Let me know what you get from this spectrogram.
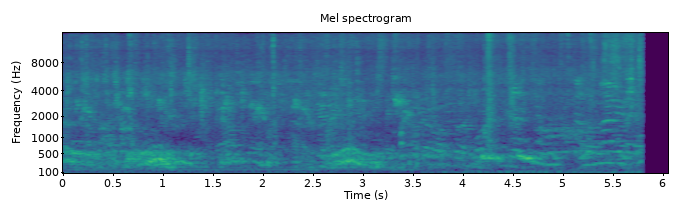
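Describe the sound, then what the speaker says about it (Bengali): Pigeons in a loft coo with soft, throaty, rolling calls repeating every second or two nearby, while someone talks over them. "দেখতে পারতেছেন অসাধারণ কিছু কবুতর আমরা দেখাচ্ছি আপনাদের"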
